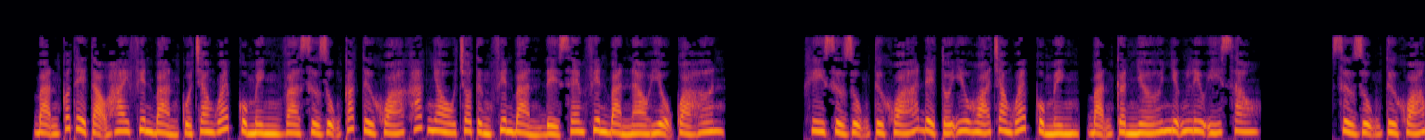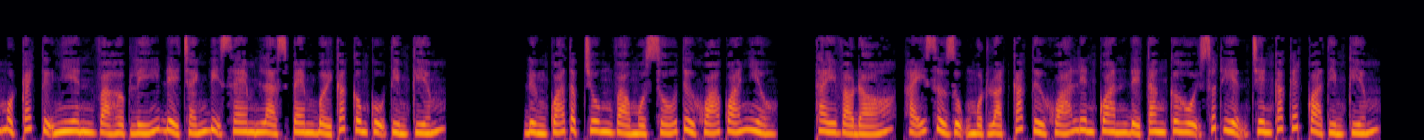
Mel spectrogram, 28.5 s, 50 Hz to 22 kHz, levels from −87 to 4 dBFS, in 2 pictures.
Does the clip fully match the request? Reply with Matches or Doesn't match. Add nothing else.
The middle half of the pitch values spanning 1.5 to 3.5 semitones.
Matches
